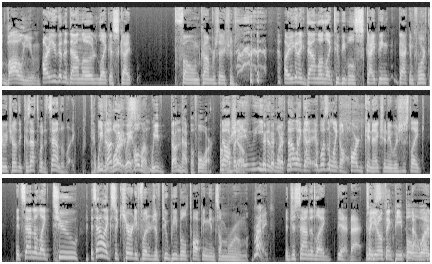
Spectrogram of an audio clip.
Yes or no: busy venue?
no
